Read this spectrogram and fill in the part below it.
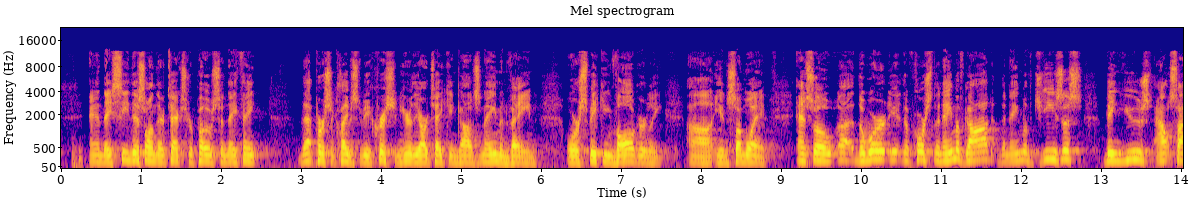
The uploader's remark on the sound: Ketha Heights Baptist Church ~ Live Broadcast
